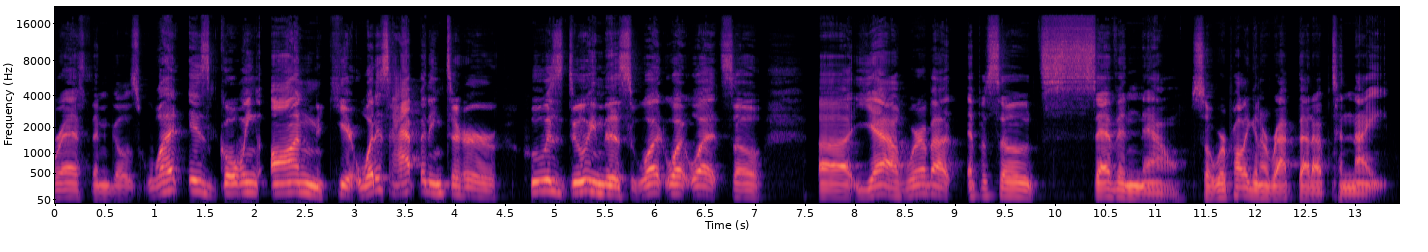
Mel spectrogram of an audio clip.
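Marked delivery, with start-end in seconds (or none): 0.9-6.7 exasperated, higher-pitched disbelief. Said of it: "she just lets out an exasperated, like, breath and goes".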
